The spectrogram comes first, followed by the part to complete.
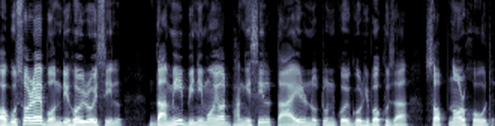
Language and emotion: Assamese, neutral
